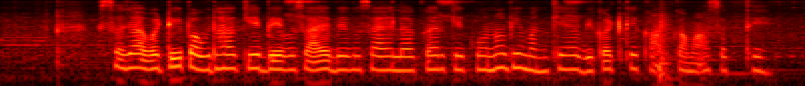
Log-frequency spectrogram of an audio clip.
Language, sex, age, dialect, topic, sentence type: Chhattisgarhi, female, 18-24, Central, agriculture, statement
